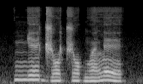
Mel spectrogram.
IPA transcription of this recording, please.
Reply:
ɲ eː˦ d͡ʒ o˨ t͡ʃ o˨ ɡʷ ɛ̃˨ l e˦˨

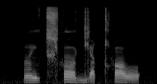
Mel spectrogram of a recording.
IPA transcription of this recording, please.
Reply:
ɐ̃ lʲ t͡ɕʰ ʌ ɡʲ e qʰ o

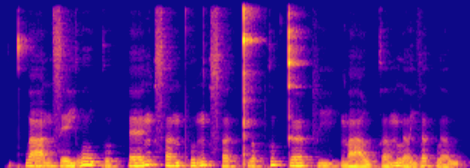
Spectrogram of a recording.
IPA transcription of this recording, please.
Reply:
kʷʰ aː˨ n s e˨ j w o˥ w k ʊ˨ k̚ | ɛː˨˥ ŋ t͡sʰ ɐ˨˧ n pʰ ʊ˨˥ ŋ t͡sʰ ɐ˨˥ t̚ kʷʰ ɐ˨ p̚ k ʊ˥ k̚ t̪ œː˧ p̚ f iː˨ k̚ m aː˨ w k ɐ˨˥ m l ɐ˨˩ j l ɐ˥ k̚ l ɐ˨˩ w

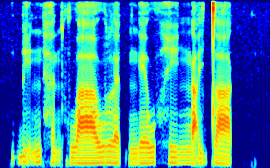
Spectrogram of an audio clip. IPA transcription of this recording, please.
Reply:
ɓ ḭ˧˥ n h ə̰˧˨ n k w aː˨˦ w l ə˨˩ t̚ ŋ e˨˦ w h i˧ ŋ a̰˧˥ j t̪ a˨˩ k̚

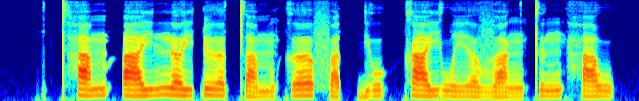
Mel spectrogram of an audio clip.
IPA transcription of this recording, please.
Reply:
t̪ʰ a˧˥ m ʔ a˧˥ j n ə˧ j ɗ ɨ˧ ə̯ t̪ a˨˩ m k əː˧˥ f a˨˩ t̚ j u˧˥ k a˧ j w i˨˩ ə̯ v a˨˩˦ ŋ t̪ ɨ˧˥ ŋ h a˧ w

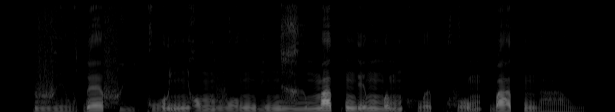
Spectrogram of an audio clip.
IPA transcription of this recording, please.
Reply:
v e̤˨˩ w ɗ ɛ˧ f i̤˨˩ k w o̰˧˨ ɲ ɔ˧ m v o˧ ŋ i˨˦ n ɣ ɨ˧ m a˦˥ t̚ ŋ ḛ˧˥ m ə̰˧˥ m h w ə˨˩ t̚ f o̰˧˨ m ɓ a˦˥ t̚ n a̤˨˩ w

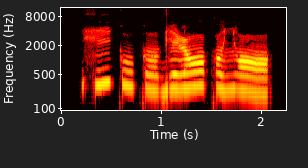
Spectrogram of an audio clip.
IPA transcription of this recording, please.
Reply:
x iː k uː k ɤː ɡ iː ɭ ɔː k ɔ ʎ ɔː

